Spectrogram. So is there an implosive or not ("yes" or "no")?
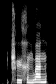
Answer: no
